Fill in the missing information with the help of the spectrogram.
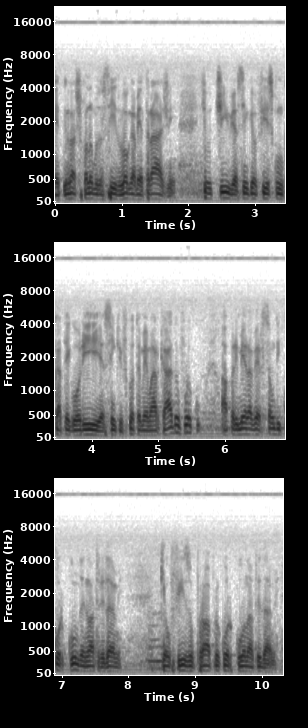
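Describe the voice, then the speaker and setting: An older man, a veteran voice actor, being interviewed and telling animated stories about his craft. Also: deep voice, creaky, slight background noise, low-quality recording. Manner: animated storyteller, acts out voices. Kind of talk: reflective interview talk.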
